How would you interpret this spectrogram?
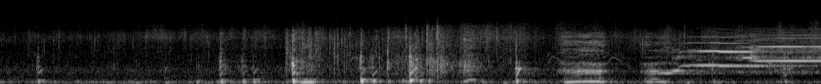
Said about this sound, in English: Two of the males just lock antlers and start fighting, and you can hear the antlers banging into each other. They're breaking willow trees over. You can hear the splashing of the water, the suction of their feet in the muddy ground.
